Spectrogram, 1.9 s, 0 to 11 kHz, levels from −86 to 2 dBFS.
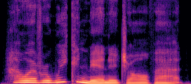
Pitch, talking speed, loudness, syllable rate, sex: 190 Hz, 190 wpm, -14 LUFS, 5.5 syllables/s, female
